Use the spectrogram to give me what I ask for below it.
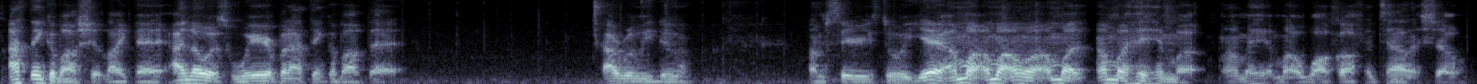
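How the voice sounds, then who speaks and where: Livestream host, man, thirties, low husky voice, loose profane chatter with loud outbursts. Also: a little fast. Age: 30s. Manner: loose, profane and animated, often bursting louder. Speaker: host of a livestream morning show. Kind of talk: casual livestream chat.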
